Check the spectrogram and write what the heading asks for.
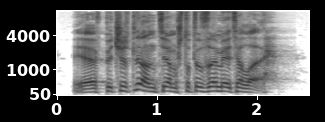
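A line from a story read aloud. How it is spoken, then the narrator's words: Gloomy. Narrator (Russian): сказал мрачно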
